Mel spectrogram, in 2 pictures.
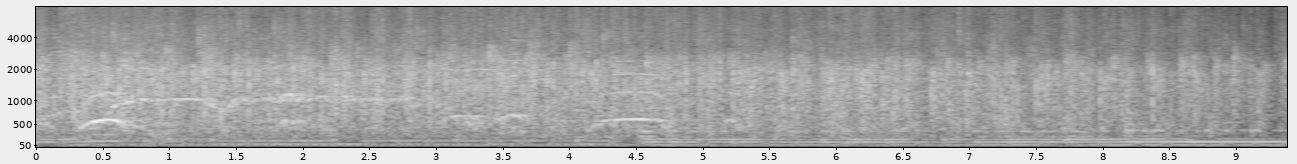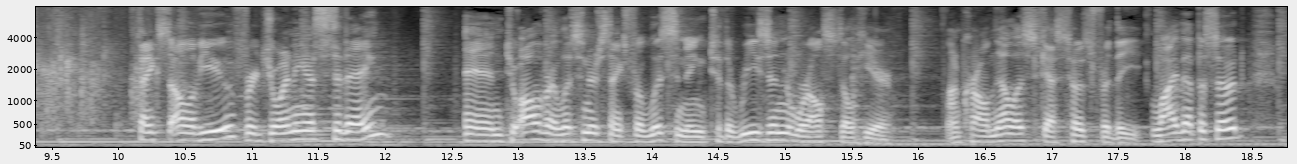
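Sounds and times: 
faint voices and cheers: 0.0 - 5.6
audience applause: 0.0 - 10.3
speech: 10.2 - 18.7.

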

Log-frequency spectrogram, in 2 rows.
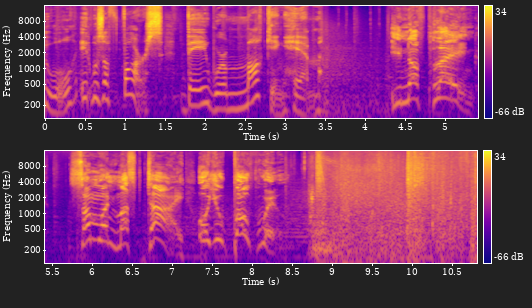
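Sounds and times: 
speech: 0.0 - 3.7, 4.3 - 9.0
magical energy blast boom: 8.7 - 10.8.

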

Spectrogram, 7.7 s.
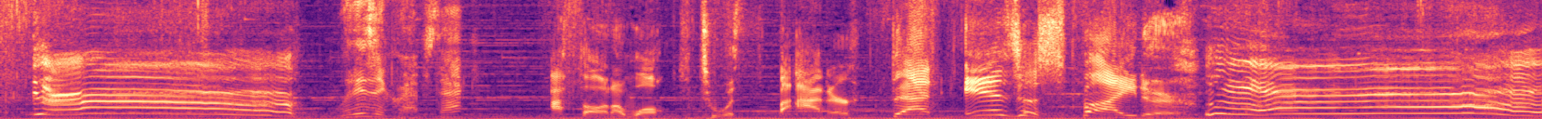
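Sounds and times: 
person screaming: 0.1 - 1.7, 5.9 - 7.7
speech: 2.8 - 6.7.

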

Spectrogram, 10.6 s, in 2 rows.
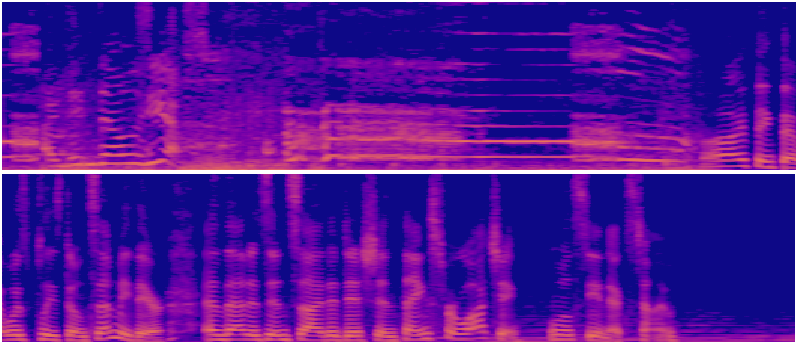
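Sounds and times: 
rooster crowing: 0.0 - 0.4, 1.8 - 4.7
speech: 0.3 - 2.4, 4.7 - 9.9.

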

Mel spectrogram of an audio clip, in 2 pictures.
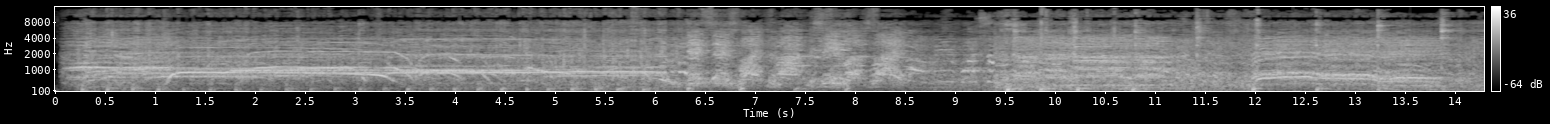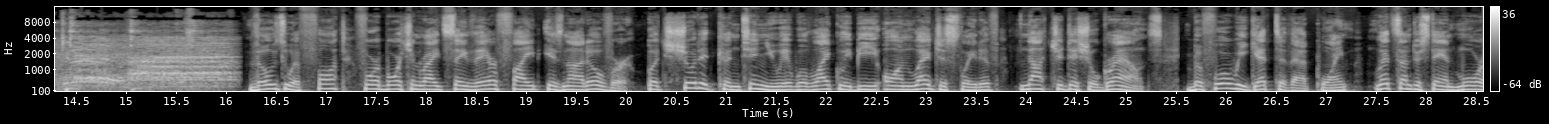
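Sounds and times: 
protesters cheering and shouting outside court: 0.0 - 16.2
speech: 16.6 - 28.5.

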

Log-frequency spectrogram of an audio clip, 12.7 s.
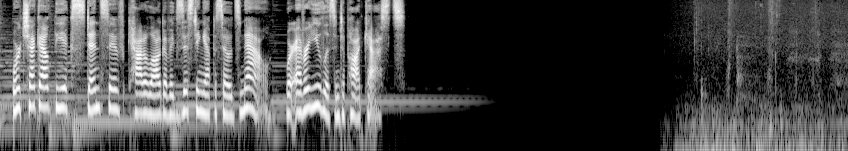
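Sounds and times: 
speech: 0.2 - 6.1
footsteps crunching through a dense sugarcane field in the Dominican Republic: 10.0 - 12.4.

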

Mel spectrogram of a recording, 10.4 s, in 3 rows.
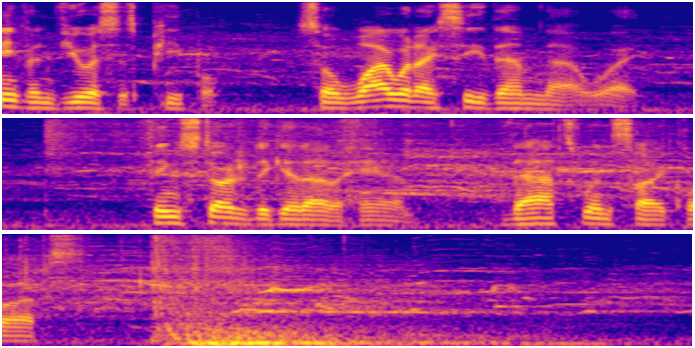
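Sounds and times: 
speech: 0.0 - 3.3, 4.2 - 7.8
faint voices murmuring: 0.0 - 10.3
warning gunshot: 7.6 - 9.0.

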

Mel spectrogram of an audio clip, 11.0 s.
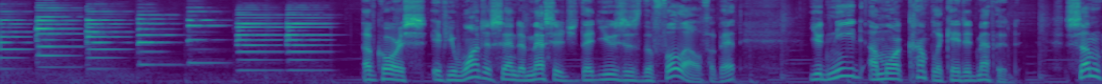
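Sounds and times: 
piano playing the notes A, B, A, D, E, G, G: 0.0 - 3.4
speech: 3.6 - 11.0.

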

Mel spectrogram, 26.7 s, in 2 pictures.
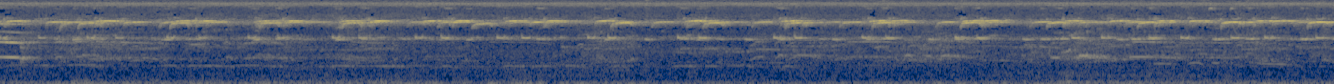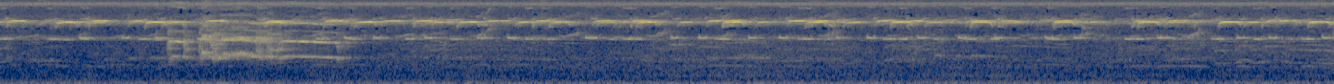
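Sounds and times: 
rooster crowing hoarsely: 0.0 - 0.5, 15.0 - 16.9
chorus of small frogs chirping: 0.0 - 26.6.

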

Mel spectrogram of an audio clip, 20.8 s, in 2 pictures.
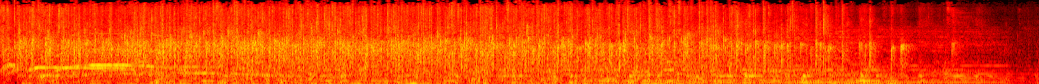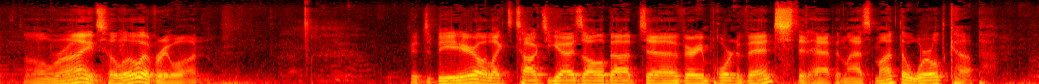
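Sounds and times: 
crowd applause welcoming a comedian: 0.0 - 10.2
speech: 11.4 - 12.5, 14.5 - 20.4.

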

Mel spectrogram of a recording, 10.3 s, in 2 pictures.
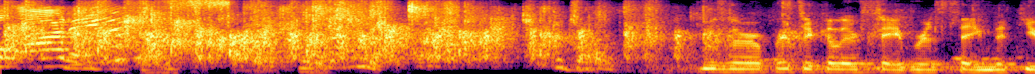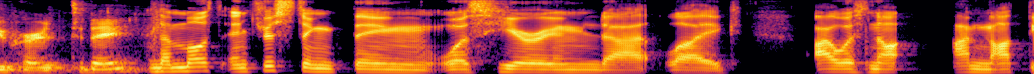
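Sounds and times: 
audience applause: 0.0 - 4.7
speech: 0.9 - 2.0, 2.9 - 10.3.

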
